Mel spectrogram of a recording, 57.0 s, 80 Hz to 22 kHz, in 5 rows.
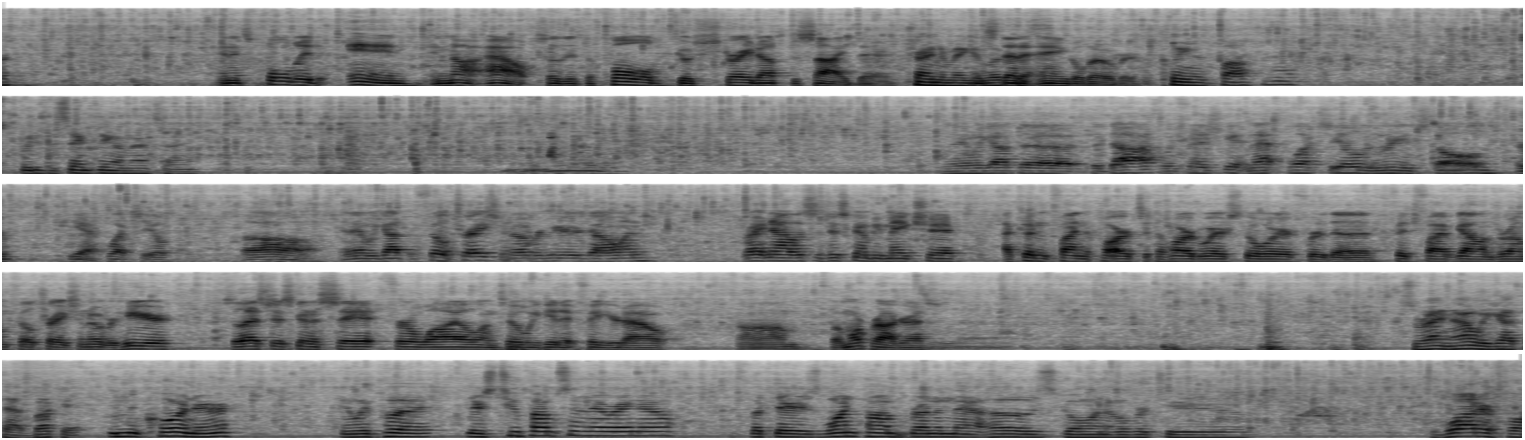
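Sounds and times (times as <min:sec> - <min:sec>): low pump hum: 0:00.0 - 0:57.0
pond water splashing and trickling: 0:00.0 - 0:57.0.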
